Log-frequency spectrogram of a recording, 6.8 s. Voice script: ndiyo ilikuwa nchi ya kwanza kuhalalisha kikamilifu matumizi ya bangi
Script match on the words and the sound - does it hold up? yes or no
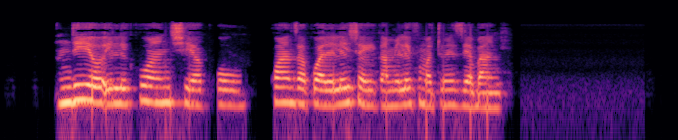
yes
